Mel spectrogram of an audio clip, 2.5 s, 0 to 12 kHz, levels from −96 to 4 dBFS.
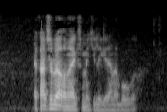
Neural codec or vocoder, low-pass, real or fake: none; 7.2 kHz; real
